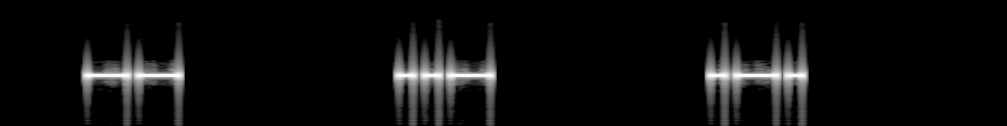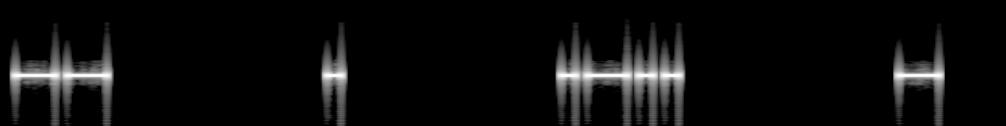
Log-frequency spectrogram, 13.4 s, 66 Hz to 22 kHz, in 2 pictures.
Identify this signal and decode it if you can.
Morse code, heard as a keyed tone, about 14 wpm, spaced as for 5 wpm, 680 Hz. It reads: MURMELT
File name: Morsekurs / Witze / Witz 19 Dezember 2023 25 F70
